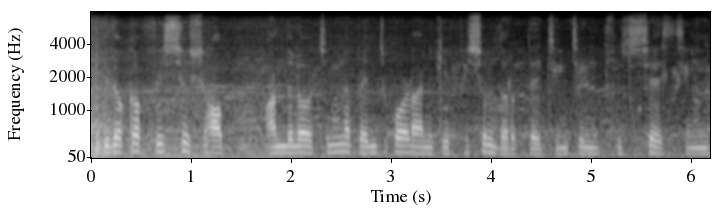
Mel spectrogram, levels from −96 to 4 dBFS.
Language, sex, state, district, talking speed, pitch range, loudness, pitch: Telugu, male, Andhra Pradesh, Sri Satya Sai, 125 wpm, 115-145 Hz, -22 LUFS, 130 Hz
